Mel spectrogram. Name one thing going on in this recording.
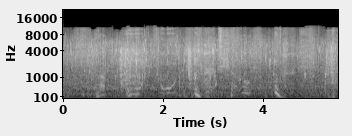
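A stream trickles and splashes nearby.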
